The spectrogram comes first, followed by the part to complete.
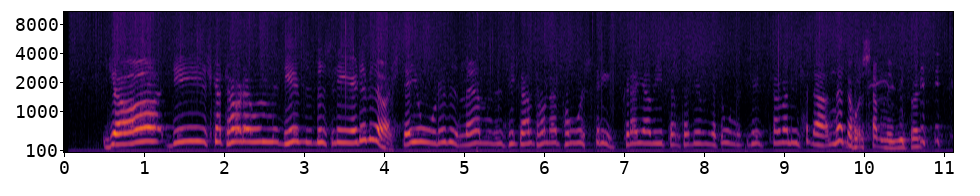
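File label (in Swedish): Kräklinge Närke, dialekter; Folkminnen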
